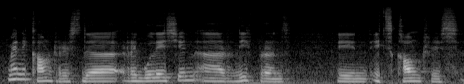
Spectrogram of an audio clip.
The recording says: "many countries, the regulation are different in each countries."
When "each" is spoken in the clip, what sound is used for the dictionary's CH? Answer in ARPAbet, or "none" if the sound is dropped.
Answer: S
